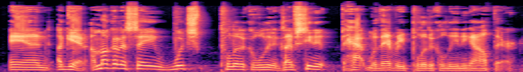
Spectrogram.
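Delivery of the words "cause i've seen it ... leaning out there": normal talking voice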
